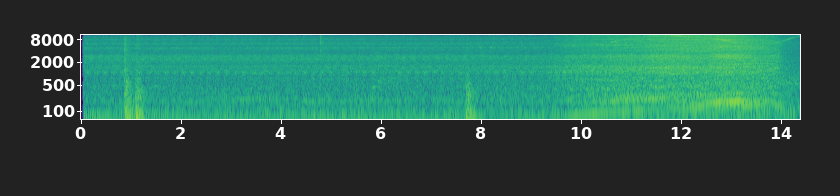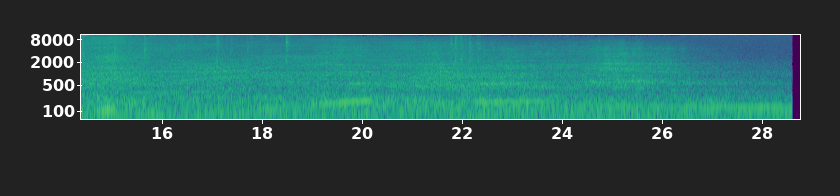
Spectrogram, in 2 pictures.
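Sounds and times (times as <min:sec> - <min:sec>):
diesel pickup truck engine at a bus stop: 0:00.0 - 0:28.6.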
